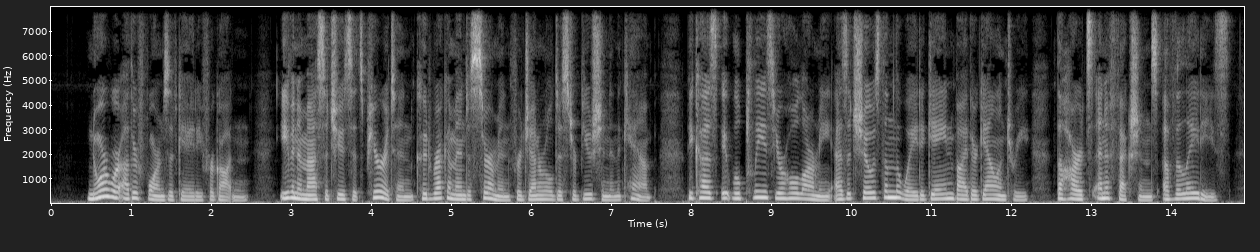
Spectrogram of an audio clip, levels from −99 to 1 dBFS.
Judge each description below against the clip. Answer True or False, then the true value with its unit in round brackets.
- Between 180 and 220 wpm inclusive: True (185 wpm)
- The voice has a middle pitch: True (175 Hz)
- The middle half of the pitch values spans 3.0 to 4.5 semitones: False (5.2 semitones)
